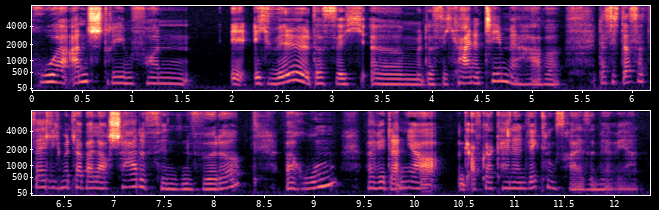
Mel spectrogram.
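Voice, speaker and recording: A woman's voice: lowish voice, a little slow, vocal fry. A woman coaching on intuitive eating in a podcast monologue, earnest and pleading as she speaks straight to the listener.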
